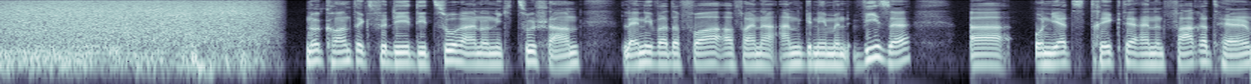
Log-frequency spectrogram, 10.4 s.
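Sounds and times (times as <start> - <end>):
rushing gorge stream flowing below: 0.0 - 2.4
speech: 2.6 - 10.4.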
